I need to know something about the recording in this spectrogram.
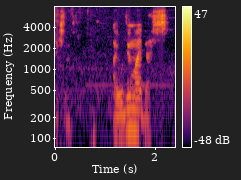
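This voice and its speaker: A man's voice: medium pitch, expressive, moderate pace, slight background noise, poor audio. A man playing a tabletop fantasy game, chatting casually in and out of character.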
